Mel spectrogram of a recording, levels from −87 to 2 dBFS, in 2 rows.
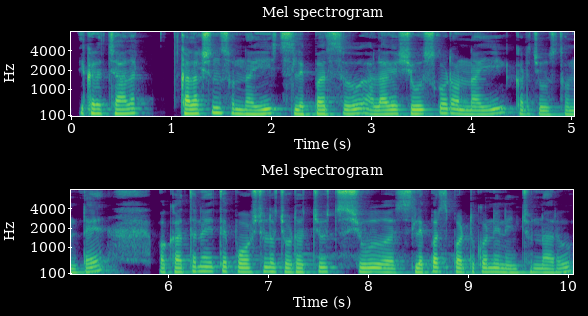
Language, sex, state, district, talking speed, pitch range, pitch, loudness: Telugu, male, Andhra Pradesh, Visakhapatnam, 125 wpm, 135-155 Hz, 145 Hz, -19 LUFS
